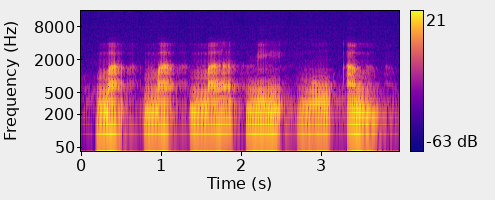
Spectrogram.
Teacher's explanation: Ma, mi, mu, am, tanpa bibir tidak bisa, tidak menggunakan bibir maksudnya, nggak bisa ma, mi, mu, am, jadi harus menggunakan bibir, namanya asyafatain tempat keluarnya ya.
